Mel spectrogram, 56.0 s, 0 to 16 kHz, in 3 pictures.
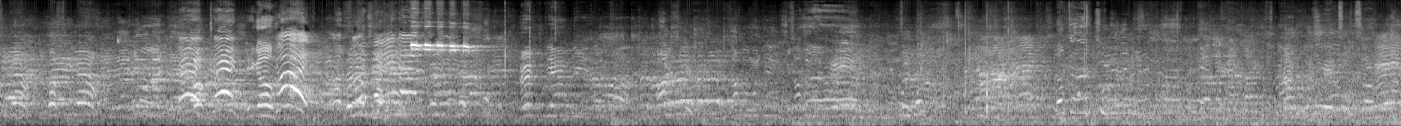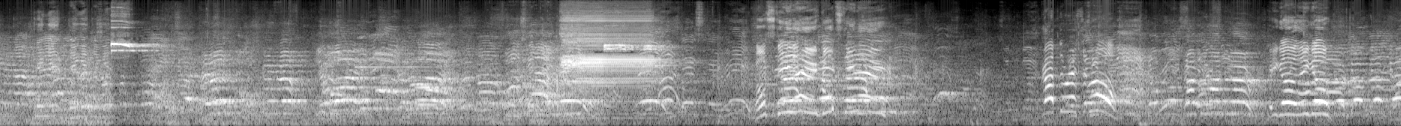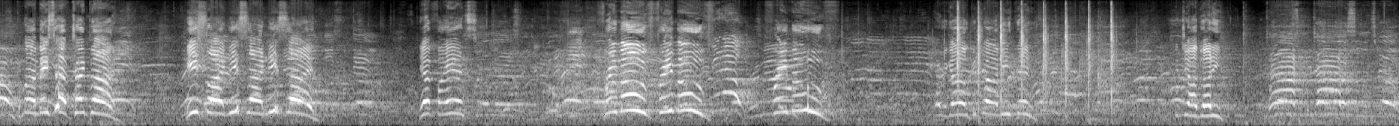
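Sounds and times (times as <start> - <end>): voices shouting: 25.7 - 27.8
timer buzzer: 26.2 - 27.6
hand claps: 50.1 - 52.4.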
